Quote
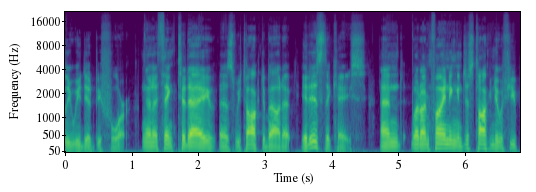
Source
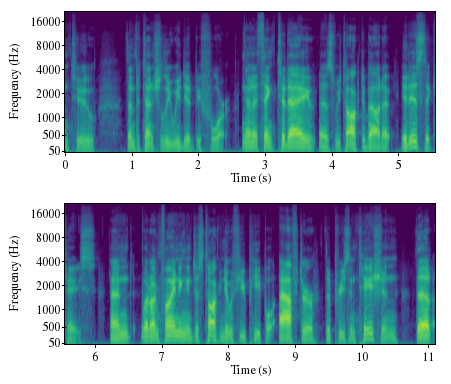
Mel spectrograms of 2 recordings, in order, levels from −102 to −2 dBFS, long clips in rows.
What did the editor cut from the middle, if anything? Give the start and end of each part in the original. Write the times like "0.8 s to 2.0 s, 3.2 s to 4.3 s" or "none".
none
